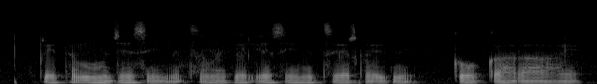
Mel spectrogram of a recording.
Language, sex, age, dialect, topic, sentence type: Hindi, male, 18-24, Awadhi Bundeli, banking, statement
